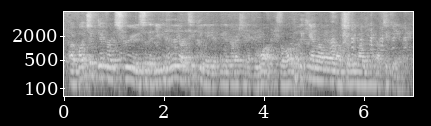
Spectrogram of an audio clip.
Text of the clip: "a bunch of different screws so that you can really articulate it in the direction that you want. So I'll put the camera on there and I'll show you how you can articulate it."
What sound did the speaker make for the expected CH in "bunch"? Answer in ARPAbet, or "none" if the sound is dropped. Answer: CH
